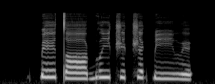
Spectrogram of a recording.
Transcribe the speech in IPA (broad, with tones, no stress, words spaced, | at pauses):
k͡peː˦taː˨ ɡʷiː˦t͡ʃɪ˦ t͡ʃɛ˦k͡piː˨βɪ˨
